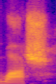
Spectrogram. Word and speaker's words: Walsh: She's Godspeed Brenda Walsh, because no, if anybody can beat it, you can. You said it wrong. It's Brenda Wash. That's how she would pronounce it. She doesn't pronounce the L?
